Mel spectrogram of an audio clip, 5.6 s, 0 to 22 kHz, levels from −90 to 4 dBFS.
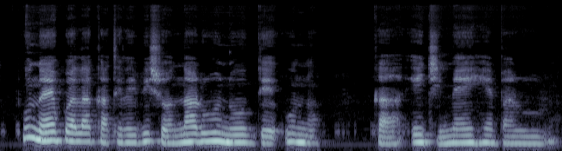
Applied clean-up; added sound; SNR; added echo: none; none; none; none.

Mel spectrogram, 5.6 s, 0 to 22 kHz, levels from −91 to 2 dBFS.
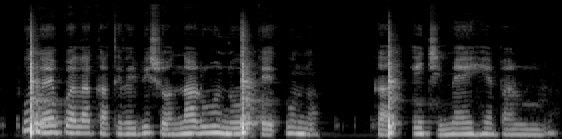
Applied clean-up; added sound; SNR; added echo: neural mask model RNNoise.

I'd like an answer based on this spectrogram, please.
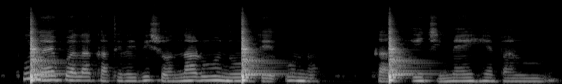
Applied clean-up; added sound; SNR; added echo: none; Snare drum; -5 dB; none.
